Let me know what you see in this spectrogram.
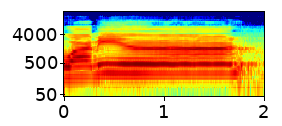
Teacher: نون ساکن کلرفل ہے، ناک میں آواز پیدا کریں گے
